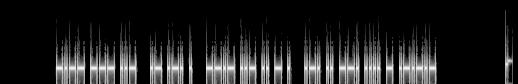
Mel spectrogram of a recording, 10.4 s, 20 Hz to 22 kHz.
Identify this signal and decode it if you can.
Morse code, heard as a keyed tone, about 28 wpm, 700 Hz. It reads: YOU ARE QUITE RIGHT.
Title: Sentences from Top 700 Words 28wpm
